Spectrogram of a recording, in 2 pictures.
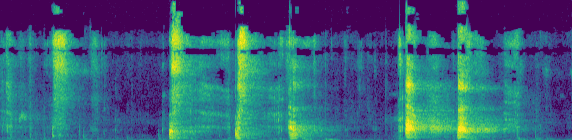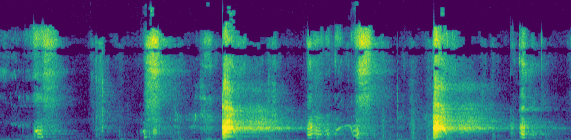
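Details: Tiny dog throwing a tantrum indoors: sharp yappy barks and yelps in short bursts, loud clusters near four, eight and ten seconds, with quieter whimpering grunts between them in a small room.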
